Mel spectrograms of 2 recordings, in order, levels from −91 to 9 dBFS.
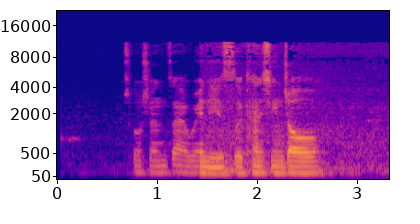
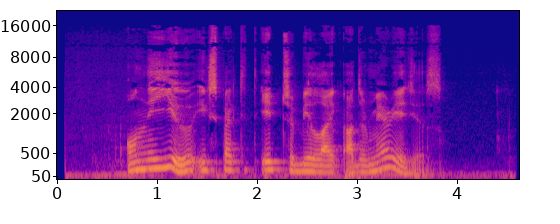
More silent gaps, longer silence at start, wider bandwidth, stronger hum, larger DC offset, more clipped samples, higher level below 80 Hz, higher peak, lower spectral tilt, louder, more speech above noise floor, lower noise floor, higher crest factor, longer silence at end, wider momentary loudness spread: neither; first, 0.7 s vs 0.1 s; second, 11.5 kHz vs 16 kHz; neither; neither; neither; second, -54 dBFS vs -44 dBFS; first, -4 dBFS vs -8 dBFS; about the same, -4.5 dB/octave vs -5.5 dB/octave; first, -22 LUFS vs -25 LUFS; first, 40 dB vs 26 dB; first, -62 dBFS vs -51 dBFS; about the same, 20 dB vs 18 dB; about the same, 0 s vs 0.05 s; first, 23 LU vs 14 LU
